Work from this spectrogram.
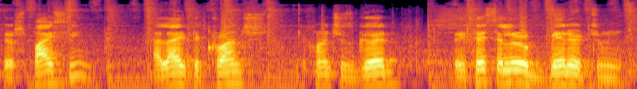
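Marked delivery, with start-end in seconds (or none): none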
